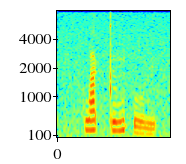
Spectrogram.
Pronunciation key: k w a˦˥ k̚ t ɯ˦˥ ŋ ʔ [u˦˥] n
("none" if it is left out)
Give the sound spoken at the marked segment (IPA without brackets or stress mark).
u˨˩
